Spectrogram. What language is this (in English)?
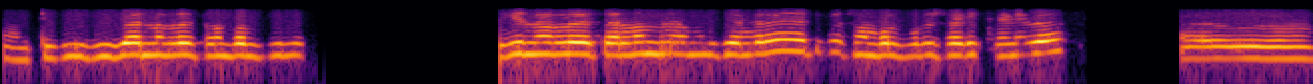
Odia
